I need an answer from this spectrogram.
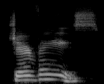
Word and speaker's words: Gervais: First of all, Gervais, Is that really how you say it? I've called it Jarvis my whole life. Jar- I think it's Jarvis. It's Jarvis and local. Local but it- vernacular. The Is, French connection.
